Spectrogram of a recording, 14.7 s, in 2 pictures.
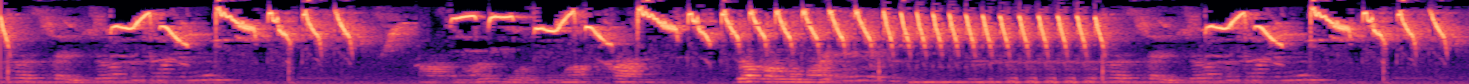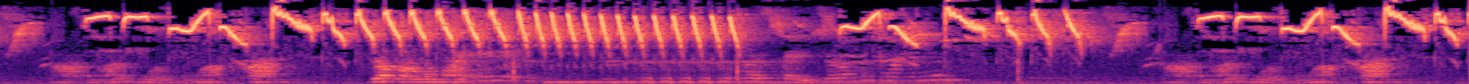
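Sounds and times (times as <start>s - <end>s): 
white-eye chirping and warbling: 0.0s - 14.6s.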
